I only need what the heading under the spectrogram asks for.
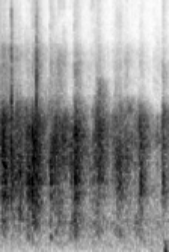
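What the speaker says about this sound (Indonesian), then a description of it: "Berikan tepuk tangan buat Tuhan kita." A congregation at a church service applauds, a brief burst of moderate clapping that swells and fades over a couple of seconds.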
